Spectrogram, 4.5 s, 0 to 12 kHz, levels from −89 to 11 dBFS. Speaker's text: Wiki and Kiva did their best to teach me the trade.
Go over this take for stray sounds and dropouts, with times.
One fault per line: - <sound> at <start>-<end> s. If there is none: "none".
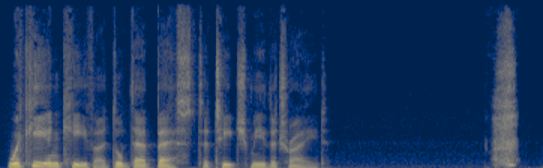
- breath at 4.0-4.3 s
